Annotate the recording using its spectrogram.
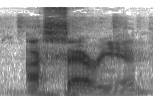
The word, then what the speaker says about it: Icarian: And this week's word of the week is Acarian. This week's word of the week is Acarian. The word is spelled I-C-A-R-I-A-N.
